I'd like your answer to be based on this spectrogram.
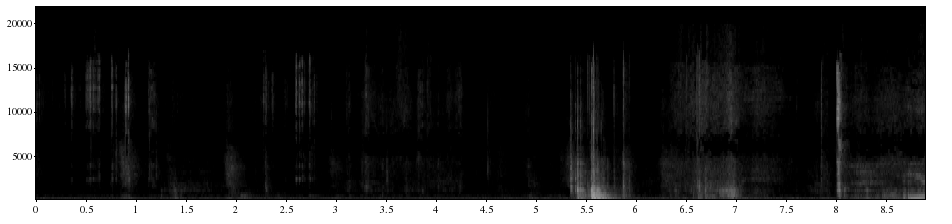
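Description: A small piece for a journal is trimmed with scissors: one quick, close snip of the blades stands out from quiet room tone, followed by softer paper rustles and a faint second cut.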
